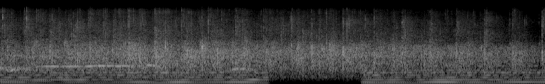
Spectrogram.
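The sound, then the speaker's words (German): Steady applause from a crowd for the worship team, dense and continuous clapping that holds at an even level throughout, with a faint low hum underneath. “Nochmal ein Applaus für unsere Lobpreisteam, bitte.”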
